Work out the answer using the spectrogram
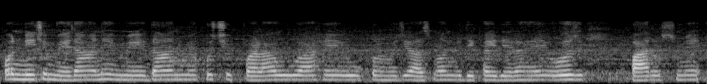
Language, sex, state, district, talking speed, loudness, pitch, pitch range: Hindi, female, Chandigarh, Chandigarh, 180 wpm, -19 LUFS, 210 Hz, 205-220 Hz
